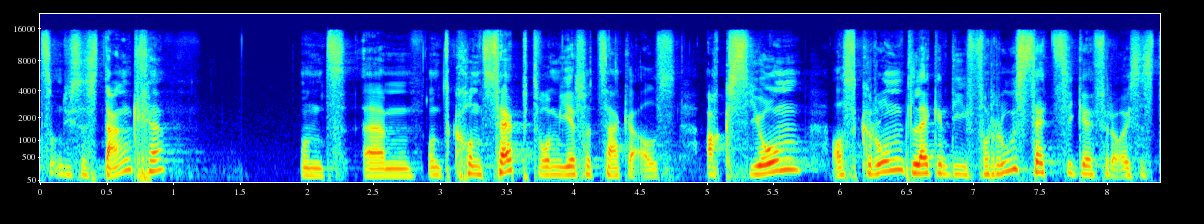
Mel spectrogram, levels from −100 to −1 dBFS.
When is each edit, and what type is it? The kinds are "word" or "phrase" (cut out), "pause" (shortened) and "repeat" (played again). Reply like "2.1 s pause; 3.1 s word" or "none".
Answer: 1.5 s pause; 2.9 s pause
